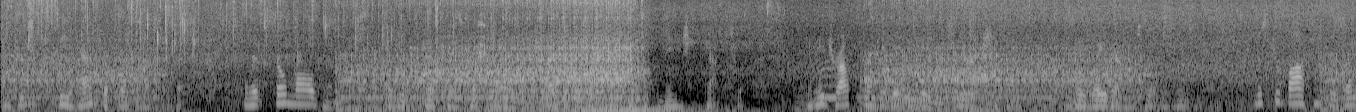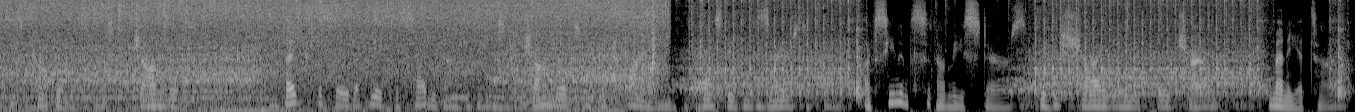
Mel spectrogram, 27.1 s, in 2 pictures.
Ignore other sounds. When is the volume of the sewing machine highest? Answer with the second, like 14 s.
6 s.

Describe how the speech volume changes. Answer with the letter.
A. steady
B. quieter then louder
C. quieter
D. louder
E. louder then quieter
A.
